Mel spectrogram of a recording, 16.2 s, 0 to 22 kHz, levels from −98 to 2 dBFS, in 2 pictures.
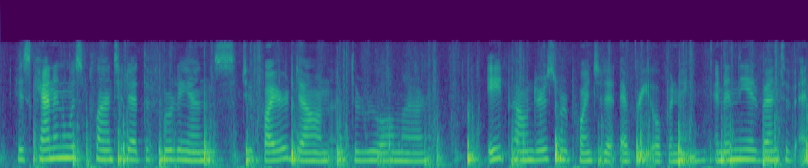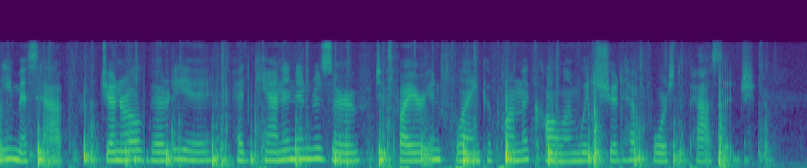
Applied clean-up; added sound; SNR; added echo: none; Run; 2 dB; none.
